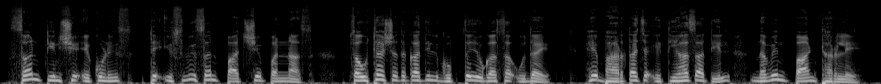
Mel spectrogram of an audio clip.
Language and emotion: Marathi, neutral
